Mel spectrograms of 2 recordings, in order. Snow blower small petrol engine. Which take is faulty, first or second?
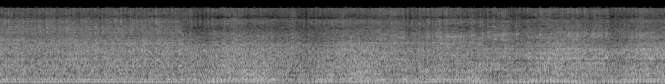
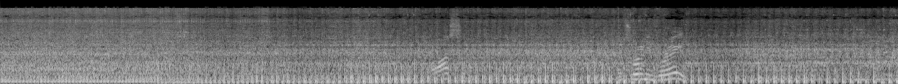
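first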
